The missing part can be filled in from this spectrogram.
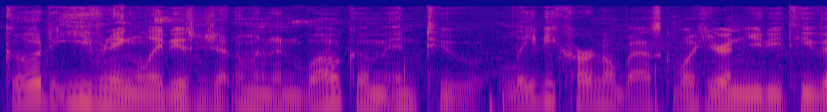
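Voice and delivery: quiet, hushed voice. Opening a basketball broadcast in a very quiet gym: speaking quietly. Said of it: "I apologize for being so quiet".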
